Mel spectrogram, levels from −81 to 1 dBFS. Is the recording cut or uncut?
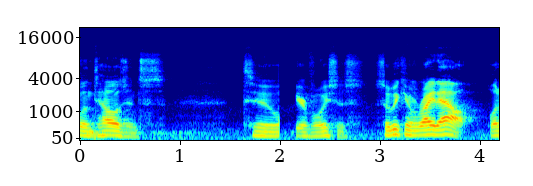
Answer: cut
